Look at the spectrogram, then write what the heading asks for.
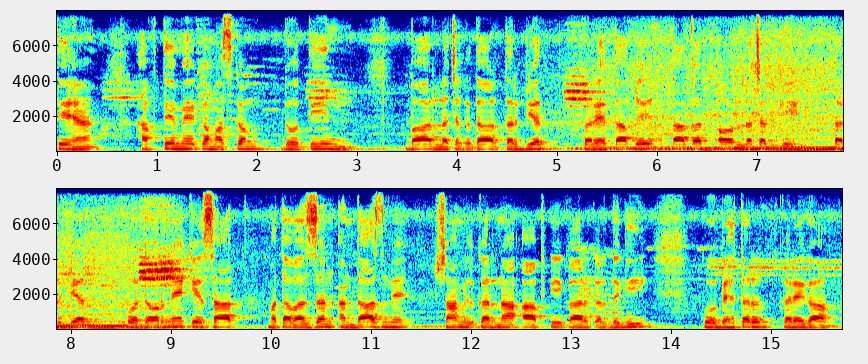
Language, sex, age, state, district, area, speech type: Urdu, male, 18-30, Bihar, Araria, rural, spontaneous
